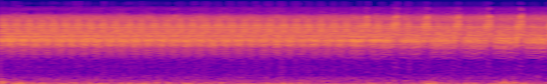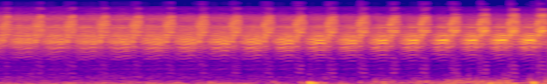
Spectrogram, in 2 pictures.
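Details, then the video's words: Common cicada, called semi in Japanese, singing in Japanese summer after the rainy season has ended; a dense high buzzing drone with pulses that grow sharper and more distinct over the second half, with faint low rumbles underneath. "sound of summer in japan semi insects"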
